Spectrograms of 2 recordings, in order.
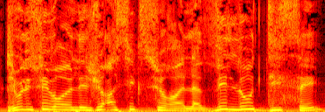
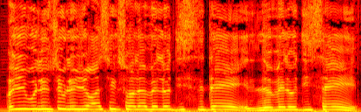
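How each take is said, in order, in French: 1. Le locuteur parle avec son accent naturel. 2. Le locuteur parle avec un accent imité. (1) "On va le faire normal" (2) "C'est compliqué avec l'accent de Bourville"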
